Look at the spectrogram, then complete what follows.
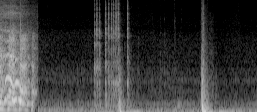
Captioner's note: both laugh; trunk creaks; thump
